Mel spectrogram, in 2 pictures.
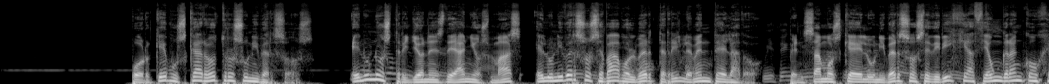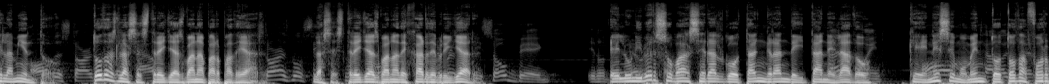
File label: docu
